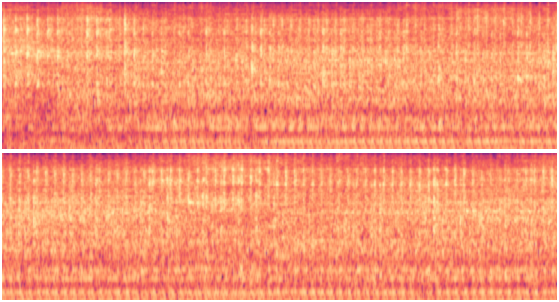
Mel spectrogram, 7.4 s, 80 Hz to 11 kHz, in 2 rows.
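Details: 2006 Arctic Cat 400 ATV just after its flywheel rotor was replaced to cure a no-spark fault. It fires right off and settles to a steady single-cylinder idle with light top-end clatter, a little noisy because the oil was drained. Runs fine.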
